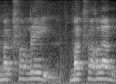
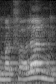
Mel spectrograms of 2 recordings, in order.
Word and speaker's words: McFarlane: Samuel McFarlane, je vais prononcer à la française, a régné, il faut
